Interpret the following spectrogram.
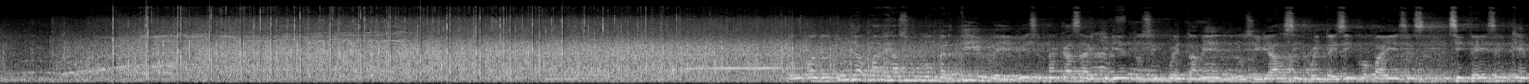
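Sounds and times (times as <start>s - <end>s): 
audience applause: 0.1s - 9.6s
speech: 8.2s - 15.2s.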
